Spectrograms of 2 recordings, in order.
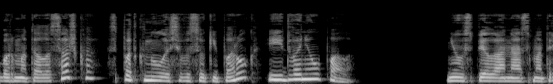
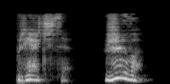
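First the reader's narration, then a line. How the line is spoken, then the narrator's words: Hostess hissing. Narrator (Russian): зашипела хозяйка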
